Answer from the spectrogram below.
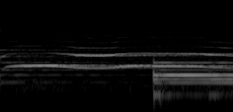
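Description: Several wolves howl together in long, sustained, overlapping wails, with a lower voice joining partway through. The chorus is steady and fairly loud, with no talking.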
